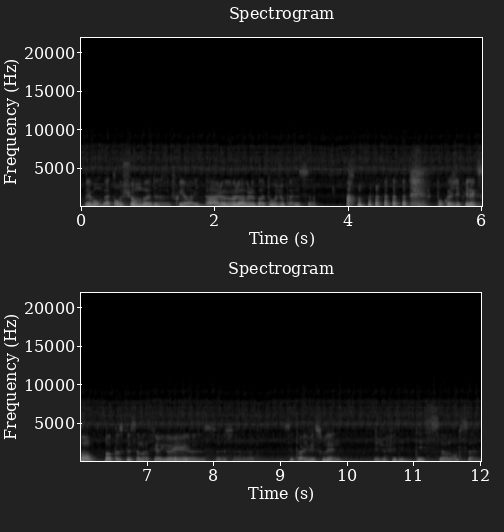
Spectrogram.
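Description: Low-voiced man joking over a game. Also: huge pitch swings, moderate pace, noisy background. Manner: self-mocking, rambling, playful asides. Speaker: gaming video host. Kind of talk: joking let's play commentary.

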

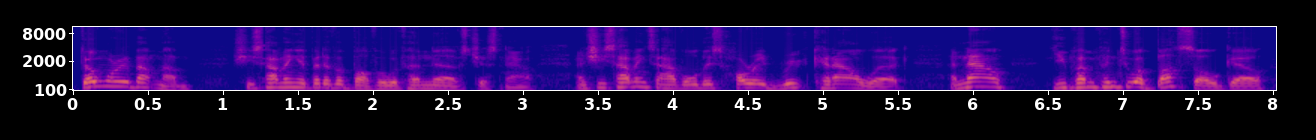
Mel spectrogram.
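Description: A man voicing a kindly, protective father who soothes and gently questions, in an audiobook. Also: on the high side, animated, fast, hardly any pauses. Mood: comforting. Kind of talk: audiobook character voice.

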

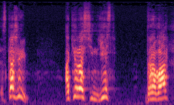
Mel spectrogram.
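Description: A very high, bright voice as a young revolutionary soldier at the front. He is fervent and eager, speaking in plain folksy words and firing off questions, in the manner of Soviet radio drama. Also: unhurried, dry recording, exaggerated voice. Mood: excited. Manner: excited, colloquial, eager questioning. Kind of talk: Soviet radio play acting.

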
